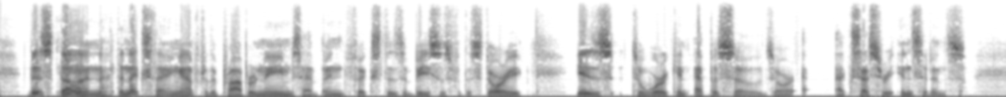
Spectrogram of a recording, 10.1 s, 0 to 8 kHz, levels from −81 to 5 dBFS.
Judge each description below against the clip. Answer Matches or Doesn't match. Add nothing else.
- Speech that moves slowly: Doesn't match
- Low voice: Matches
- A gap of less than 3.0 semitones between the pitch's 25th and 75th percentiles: Doesn't match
